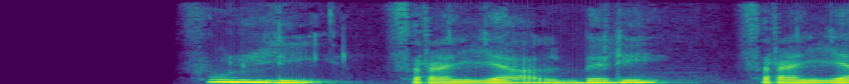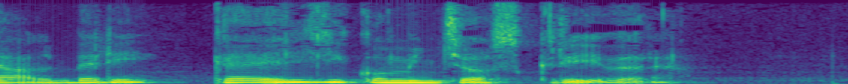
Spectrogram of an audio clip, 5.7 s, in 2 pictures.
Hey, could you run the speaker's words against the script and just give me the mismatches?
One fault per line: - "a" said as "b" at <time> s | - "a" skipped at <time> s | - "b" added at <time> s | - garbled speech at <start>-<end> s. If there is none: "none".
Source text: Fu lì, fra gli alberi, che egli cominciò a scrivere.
- "fra gli alberi" added at 2.4 s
